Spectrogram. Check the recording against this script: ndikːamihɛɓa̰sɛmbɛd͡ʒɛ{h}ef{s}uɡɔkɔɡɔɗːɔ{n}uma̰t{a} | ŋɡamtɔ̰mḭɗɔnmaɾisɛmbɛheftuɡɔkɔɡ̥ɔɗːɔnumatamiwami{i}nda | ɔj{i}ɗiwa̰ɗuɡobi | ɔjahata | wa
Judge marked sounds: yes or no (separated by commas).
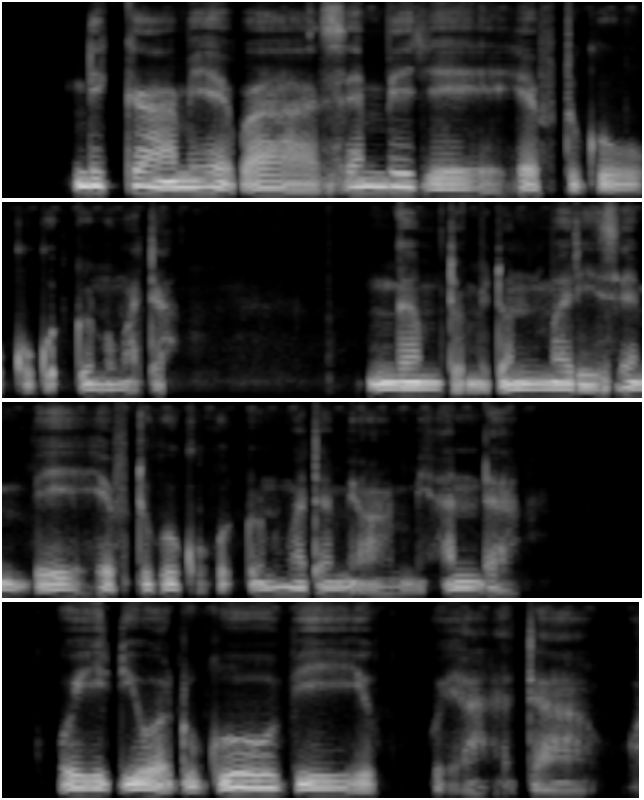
yes, no, yes, yes, no, yes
